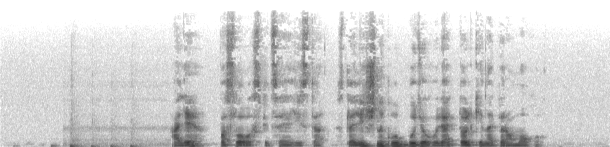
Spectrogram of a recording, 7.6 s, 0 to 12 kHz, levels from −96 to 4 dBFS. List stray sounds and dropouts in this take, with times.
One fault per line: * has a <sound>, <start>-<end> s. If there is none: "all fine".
* has a thud, 0.8-1.9 s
